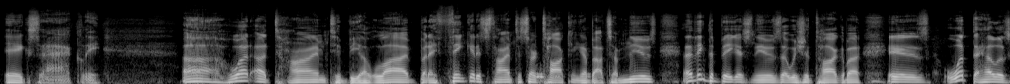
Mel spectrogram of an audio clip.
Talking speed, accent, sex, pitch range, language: 215 wpm, American, male, 95-125 Hz, English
